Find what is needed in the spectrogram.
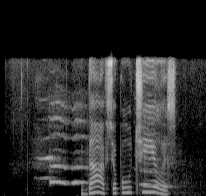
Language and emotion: Russian, positive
